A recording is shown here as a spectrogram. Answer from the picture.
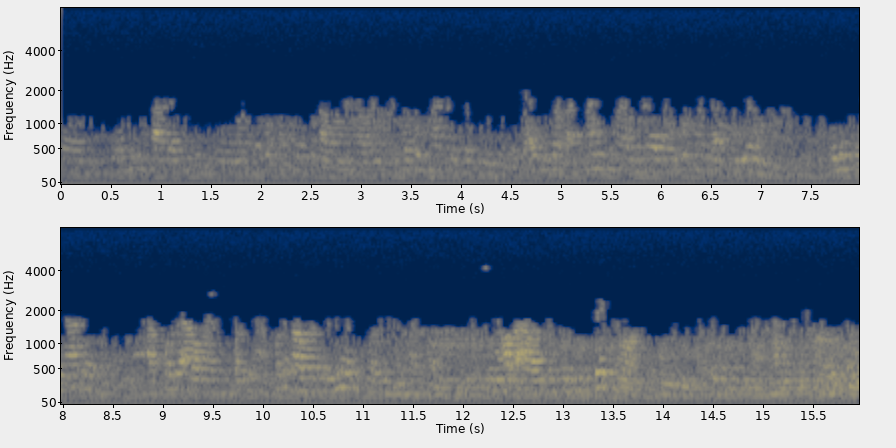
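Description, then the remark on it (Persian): A steady low motor drone runs throughout, with a muffled voice talking over it. “صداتون دوست این موتور نمیذاره صدای شما رو بشنوم.”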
